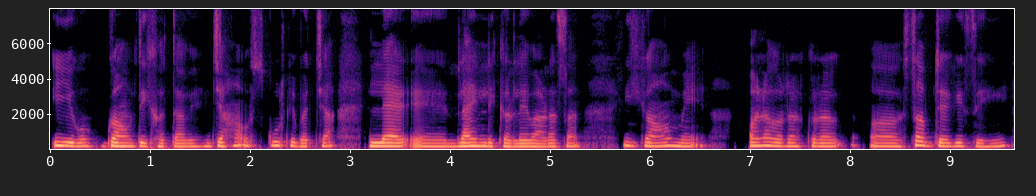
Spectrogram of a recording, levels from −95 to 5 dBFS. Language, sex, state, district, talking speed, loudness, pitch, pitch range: Bhojpuri, female, Bihar, Gopalganj, 150 wpm, -20 LUFS, 190 Hz, 180-205 Hz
